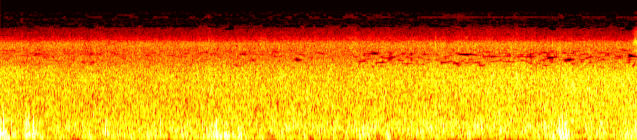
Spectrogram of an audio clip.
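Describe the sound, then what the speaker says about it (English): Flash flood water surges down a Las Vegas road, a loud, constant roaring rush with occasional low thumps that may be rocks tumbling along, heard alone without voices. "You can hear the rocks tumbling down the road."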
